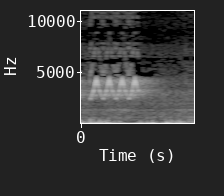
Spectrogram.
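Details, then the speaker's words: Linear motion steadiness tester for eye-hand coordination, with timer and repetition counter: the handle is rotated along a rod without touching it, and contact triggers four quick high-pitched electronic beeps, the touch alarm. "your task is to rotate this this handle without touching the rod when you touch it you will get an alarm"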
